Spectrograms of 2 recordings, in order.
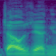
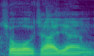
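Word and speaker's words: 자오쯔양: 우리 시청자님들 자오지양이 누군지 몰라. 조자양 우리 발음으로.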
